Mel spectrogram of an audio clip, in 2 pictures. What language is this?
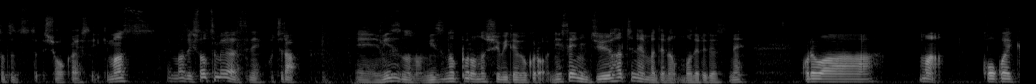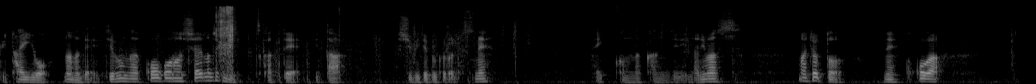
Japanese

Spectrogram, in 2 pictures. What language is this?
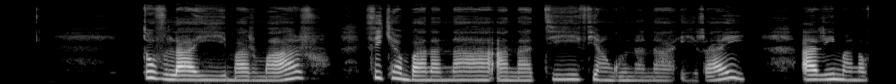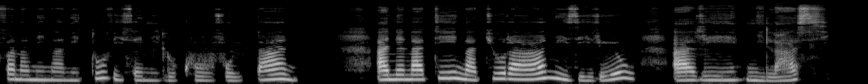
Malagasy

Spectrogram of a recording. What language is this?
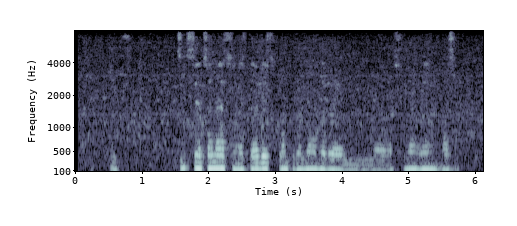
Spanish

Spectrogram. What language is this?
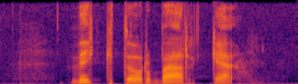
Norwegian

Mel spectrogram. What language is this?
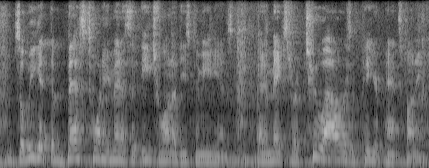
English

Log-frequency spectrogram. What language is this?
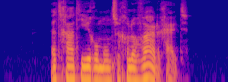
Dutch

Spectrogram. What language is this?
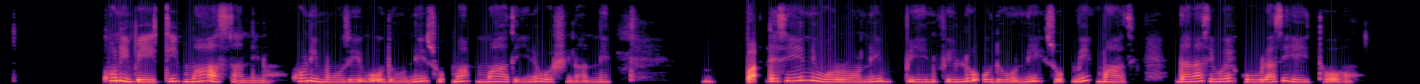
Sidamo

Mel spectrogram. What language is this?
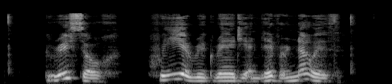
Cornish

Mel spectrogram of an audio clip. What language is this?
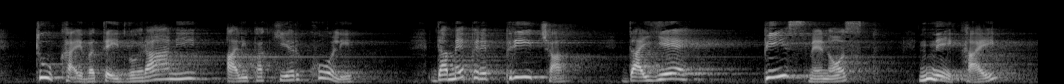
Slovenian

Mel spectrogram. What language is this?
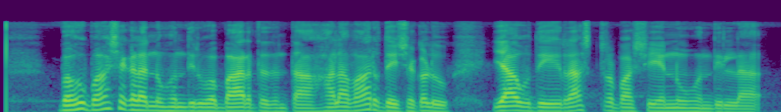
Kannada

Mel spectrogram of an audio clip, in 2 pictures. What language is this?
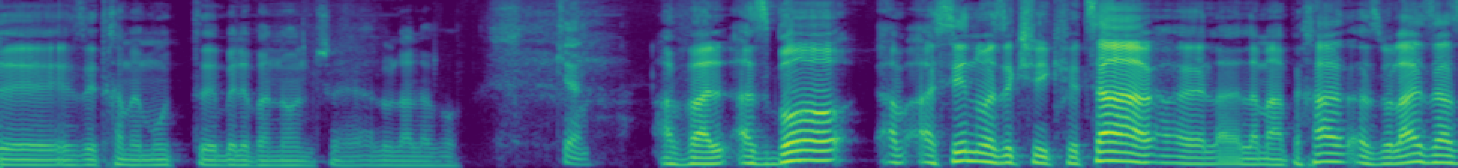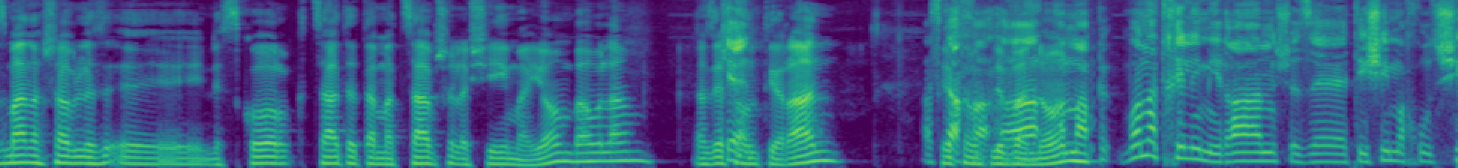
Hebrew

